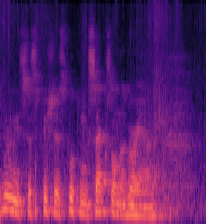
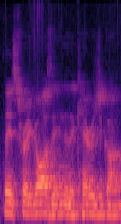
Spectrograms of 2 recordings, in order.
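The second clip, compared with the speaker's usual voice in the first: usual speaking voice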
